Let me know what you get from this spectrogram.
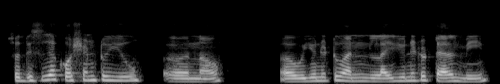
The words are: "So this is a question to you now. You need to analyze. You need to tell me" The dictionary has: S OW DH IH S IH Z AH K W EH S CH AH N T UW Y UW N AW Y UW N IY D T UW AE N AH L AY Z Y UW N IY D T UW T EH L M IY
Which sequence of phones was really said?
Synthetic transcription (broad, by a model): S OW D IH S IH Z AH K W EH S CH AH N T UW Y UW N AW Y UW N IY D T UW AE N L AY Y UW N IY D T UW T EH L M IY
